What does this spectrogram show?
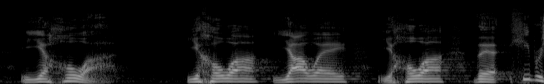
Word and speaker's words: Jehovah: same word, because Jehovah, we mispronounce it in English, Jehovah, because unlike almost any other language, we say J and V, J and V, Jehovah. But in most languages, you would pronounce this Yehovah.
